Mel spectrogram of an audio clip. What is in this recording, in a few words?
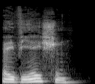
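"aviation", British English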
